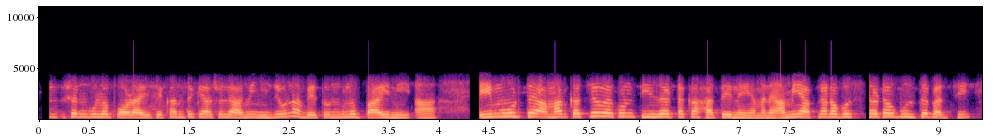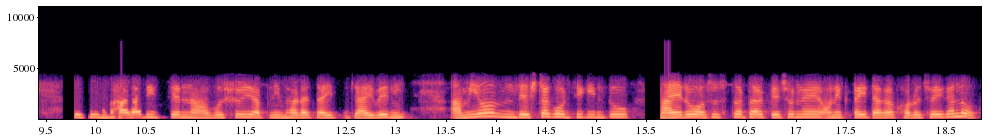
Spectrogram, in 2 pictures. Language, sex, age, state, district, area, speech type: Bengali, female, 60+, West Bengal, Purulia, urban, conversation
